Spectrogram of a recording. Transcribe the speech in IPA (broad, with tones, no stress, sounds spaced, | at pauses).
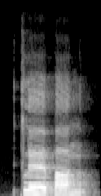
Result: k l ɛː˧ p a˧ ŋ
